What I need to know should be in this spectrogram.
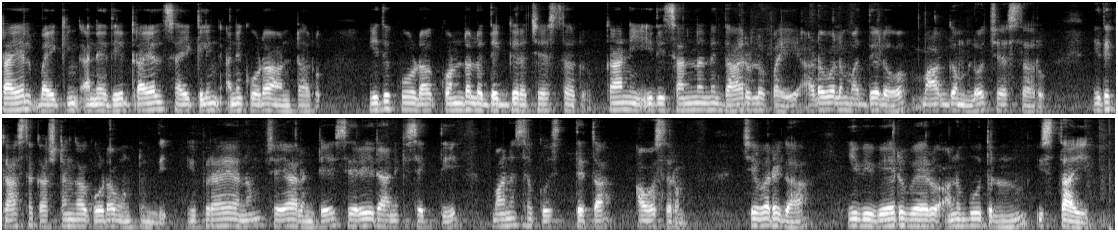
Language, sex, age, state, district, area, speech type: Telugu, male, 18-30, Andhra Pradesh, Nandyal, urban, spontaneous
